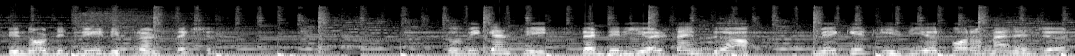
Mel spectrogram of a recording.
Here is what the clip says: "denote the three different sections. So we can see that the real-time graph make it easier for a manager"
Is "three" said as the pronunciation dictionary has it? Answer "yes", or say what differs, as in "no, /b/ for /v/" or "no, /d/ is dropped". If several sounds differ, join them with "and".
no, /t/ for /θ/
